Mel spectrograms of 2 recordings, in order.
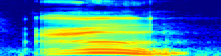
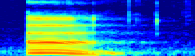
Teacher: Ain tengah rongga kerongkong. Kita tekan sikit. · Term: huruf ain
